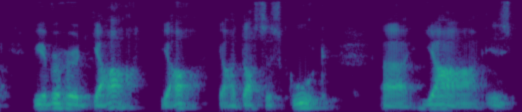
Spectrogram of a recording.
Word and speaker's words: Ja: So like, have you ever heard Ja, das ist gut. Ja is J-A. So J is pronounced with a Y sound in German.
